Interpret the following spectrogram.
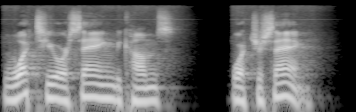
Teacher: when we have a T plus a Y, usually we'll change it to a ch sound. So look out for this, for example, when you have the pronoun you, because it'll usually reduce, and if it has a T before it, we'll change it to that ch sound.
